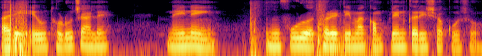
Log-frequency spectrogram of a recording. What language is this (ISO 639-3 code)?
guj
